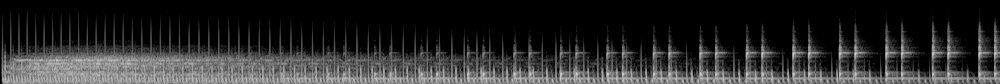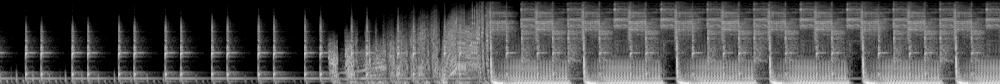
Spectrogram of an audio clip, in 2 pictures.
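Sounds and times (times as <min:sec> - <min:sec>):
noisy hazy texture: 0:00.0 - 0:04.1, 0:13.3 - 0:15.2
wood-block-like percussive ticking: 0:02.7 - 0:14.0.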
